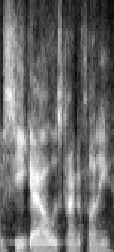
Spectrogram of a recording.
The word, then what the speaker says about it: Seagal: I'm assuming it's Seagal although saying his name Seagal is kind of funny it's spelled s-e-a-g-a-l so Seagal uh but Steven Seagal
